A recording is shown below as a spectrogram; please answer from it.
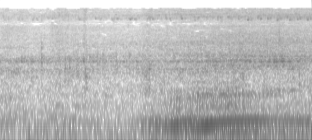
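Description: Car engine idling with a steady low hum; about a second in it is revved lightly, its pitch rising and the sound growing louder before it levels off.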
